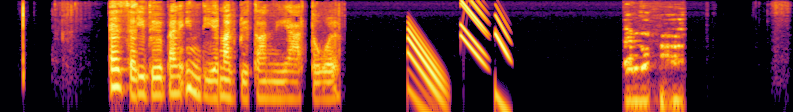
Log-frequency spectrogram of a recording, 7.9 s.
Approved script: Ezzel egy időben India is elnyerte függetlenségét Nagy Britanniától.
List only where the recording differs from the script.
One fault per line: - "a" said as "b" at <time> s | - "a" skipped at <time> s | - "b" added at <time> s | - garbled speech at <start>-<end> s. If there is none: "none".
- "egy" skipped at 1.4 s
- "is elnyerte függetlenségét" skipped at 2.2 s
